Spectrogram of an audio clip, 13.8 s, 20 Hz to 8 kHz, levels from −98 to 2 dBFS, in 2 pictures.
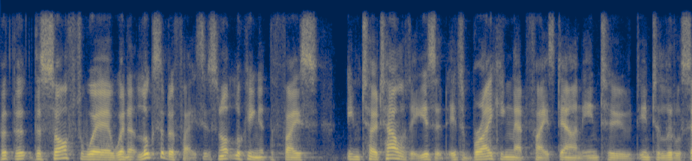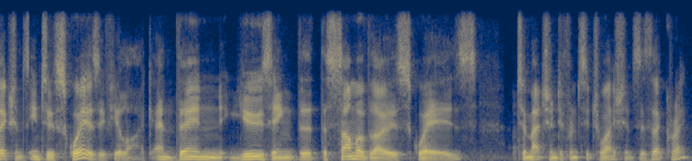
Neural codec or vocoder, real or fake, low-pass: none; real; 7.2 kHz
